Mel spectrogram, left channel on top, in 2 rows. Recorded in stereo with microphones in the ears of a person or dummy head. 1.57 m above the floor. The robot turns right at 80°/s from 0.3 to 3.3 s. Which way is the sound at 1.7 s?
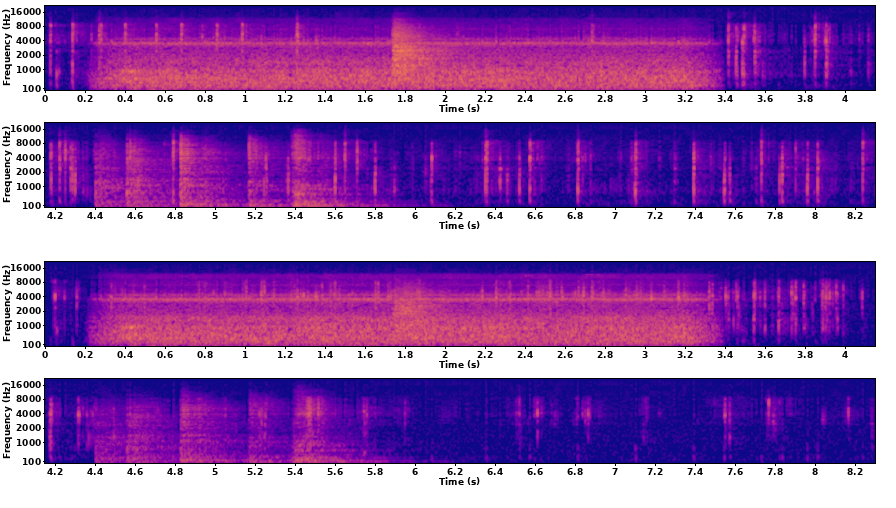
65° left (ahead or behind).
